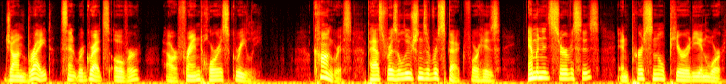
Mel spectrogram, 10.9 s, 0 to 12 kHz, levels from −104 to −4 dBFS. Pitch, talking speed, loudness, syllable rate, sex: 120 Hz, 125 wpm, -19 LUFS, 4.9 syllables/s, male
